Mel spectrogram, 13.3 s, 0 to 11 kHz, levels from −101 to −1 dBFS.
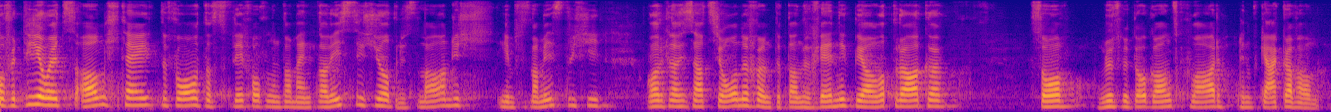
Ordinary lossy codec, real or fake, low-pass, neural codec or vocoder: none; fake; none; autoencoder, 22.05 kHz, a latent of 192 numbers a frame, VITS, trained on one speaker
